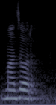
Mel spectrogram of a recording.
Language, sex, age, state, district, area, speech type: Goan Konkani, female, 30-45, Goa, Tiswadi, rural, read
